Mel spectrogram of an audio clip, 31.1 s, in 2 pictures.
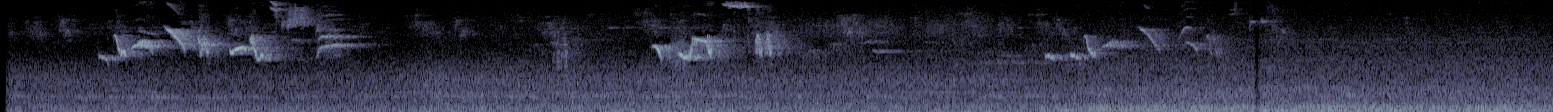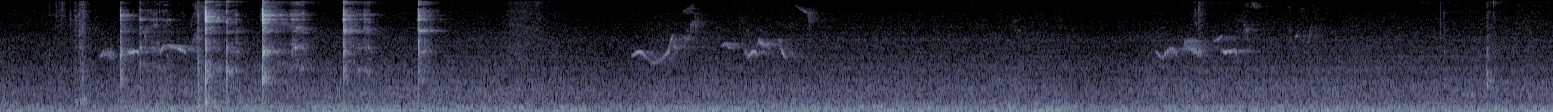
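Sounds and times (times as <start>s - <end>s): birds chirping: 5.3s - 20.1s, 21.3s - 31.0s.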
